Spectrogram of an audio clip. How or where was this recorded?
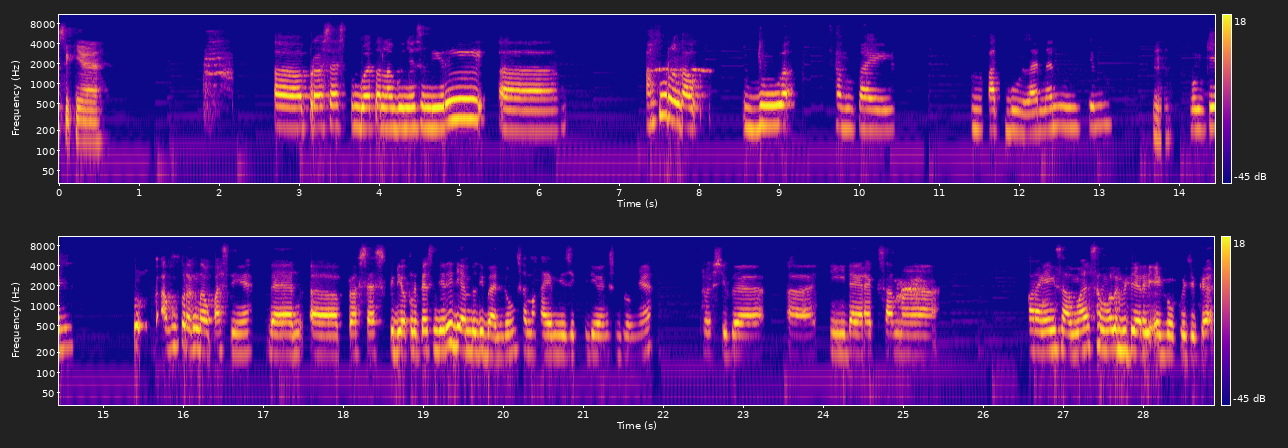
video call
